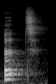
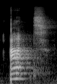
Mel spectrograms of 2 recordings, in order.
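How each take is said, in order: First: The word is said in its reduced weak form. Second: The word is said in its full strong form.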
